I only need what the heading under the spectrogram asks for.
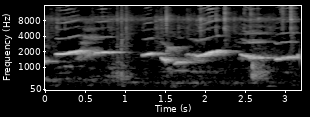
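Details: Young yellow-cheeked cockatiel, trained indoors, whistling the Flamengo anthem: clear mid-pitched whistled phrases, some rising and sliding, in short bursts with brief pauses between.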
